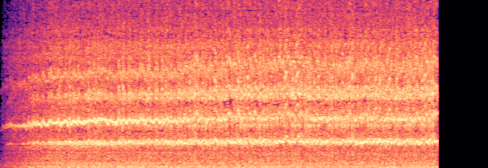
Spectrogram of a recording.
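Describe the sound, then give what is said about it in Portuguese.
A kettle whistles with a steady, high-pitched shrill tone holding several bright overtones, rising quickly and sustaining loudly for about four seconds before cutting off abruptly. “E a nossa chaleira já tá ligada.”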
